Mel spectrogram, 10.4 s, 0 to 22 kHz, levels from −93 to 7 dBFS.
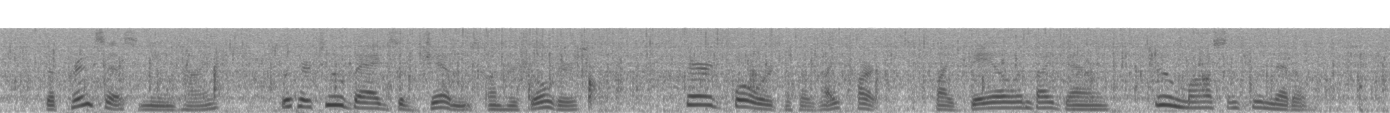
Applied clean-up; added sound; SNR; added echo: none; Frying (food); 5 dB; none.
